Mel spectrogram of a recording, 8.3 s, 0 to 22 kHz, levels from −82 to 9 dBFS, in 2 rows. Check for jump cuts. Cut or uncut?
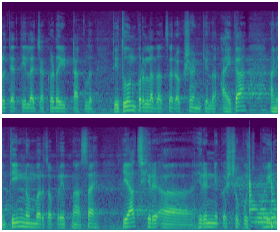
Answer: uncut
